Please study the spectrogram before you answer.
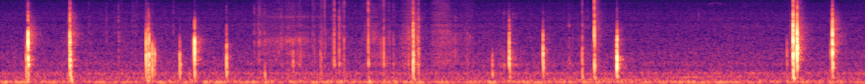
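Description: Fingertips and short nails tap and crinkle a flat, white laminated plastic-foil pain patch sachet. It makes a scattered series of short, sharp, bright clicks and crackles with quiet pauses between them. Two louder crinkles come near the end.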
